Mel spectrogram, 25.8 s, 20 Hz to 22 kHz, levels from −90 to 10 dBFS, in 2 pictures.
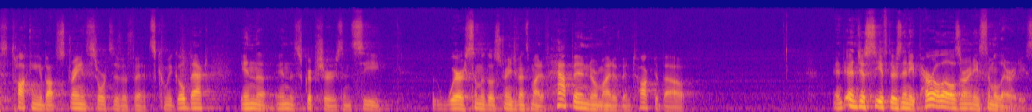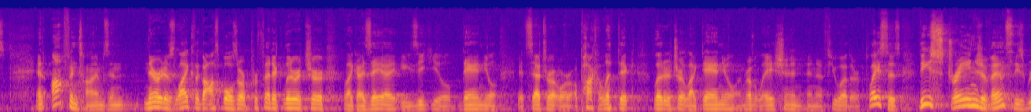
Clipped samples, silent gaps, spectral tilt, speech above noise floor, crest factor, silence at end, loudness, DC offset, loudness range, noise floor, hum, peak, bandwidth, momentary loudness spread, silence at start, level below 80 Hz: under 0.1%; none; -6 dB/octave; 33 dB; 18 dB; 0 s; -17 LUFS; under 0.1%; 7 LU; -50 dBFS; none; 0 dBFS; 16.5 kHz; 14 LU; 0 s; -52 dBFS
